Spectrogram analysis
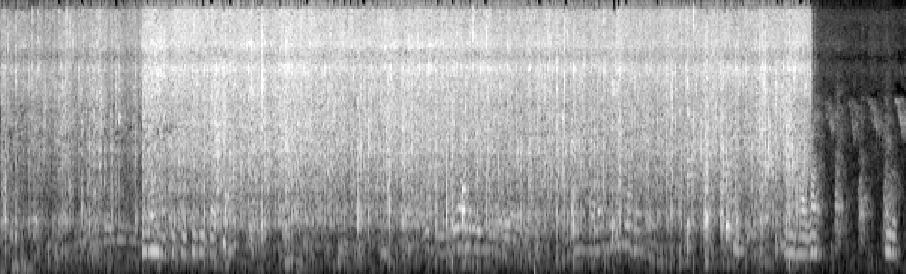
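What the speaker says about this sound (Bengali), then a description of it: "এইভাবে আমি মাছগুলো ভেজে নিব।" Fish fry in oil in a wok, a loud steady sizzle that dominates most of the stretch, with quieter kitchen sounds before and after and a faint voice at times.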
